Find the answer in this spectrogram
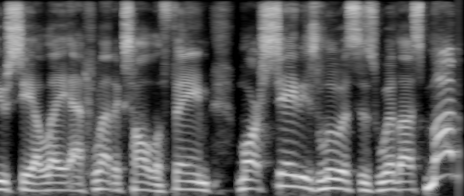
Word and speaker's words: Marcedes: my research is accurate, that it is indeed pronounced Marcedes and not Mercedes like the Benz.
